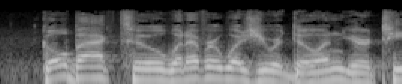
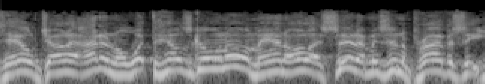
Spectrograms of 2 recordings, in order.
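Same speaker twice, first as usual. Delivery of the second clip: whining politician; 6 semitones higher than usual. Retold or imitated. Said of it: "and he says".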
